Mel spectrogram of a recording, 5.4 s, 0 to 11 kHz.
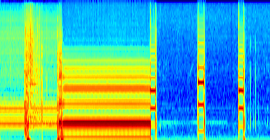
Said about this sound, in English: So now we've verified that Occoquan, which used to be on 1-8 from Dale City, is now on 3. That means if we pick up the phone and just touch tone 494, the register sender will dial 3-4. Let's see if we can hear it.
